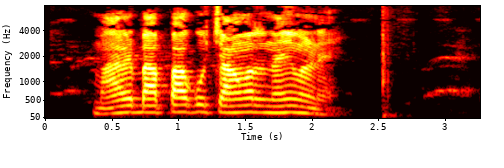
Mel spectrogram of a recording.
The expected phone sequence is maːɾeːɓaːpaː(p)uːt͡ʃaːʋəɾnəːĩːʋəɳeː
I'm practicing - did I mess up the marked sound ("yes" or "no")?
yes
